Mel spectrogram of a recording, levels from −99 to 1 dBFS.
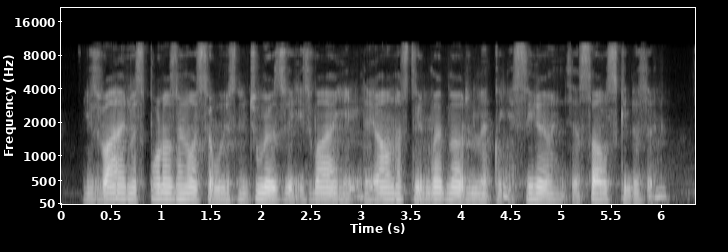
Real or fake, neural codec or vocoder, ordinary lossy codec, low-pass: fake; autoencoder, 22.05 kHz, a latent of 192 numbers a frame, VITS, trained on one speaker; none; 9.9 kHz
